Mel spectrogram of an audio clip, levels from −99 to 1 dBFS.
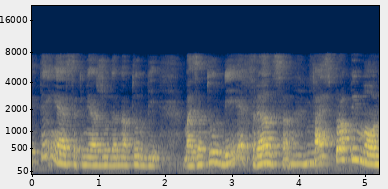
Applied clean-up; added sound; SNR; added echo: none; none; none; reverberation time 0.6 s.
